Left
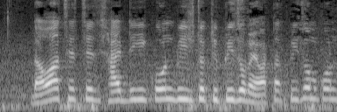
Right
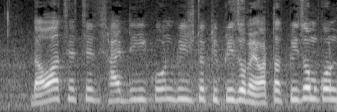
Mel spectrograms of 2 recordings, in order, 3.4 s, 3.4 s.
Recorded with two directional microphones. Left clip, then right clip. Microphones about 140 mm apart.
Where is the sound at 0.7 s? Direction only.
10° left (ahead or behind).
